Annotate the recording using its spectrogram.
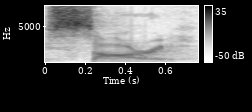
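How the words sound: The first vowel is open, American style. "an American would say sorry"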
